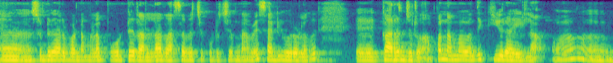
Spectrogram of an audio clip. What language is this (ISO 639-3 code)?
tam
